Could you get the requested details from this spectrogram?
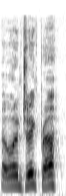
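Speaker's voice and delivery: put-on tough-guy voice. Acting out a drunk calling a smart fridge: Rocky voice. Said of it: "Sound like Rocky there".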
